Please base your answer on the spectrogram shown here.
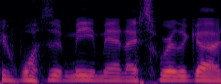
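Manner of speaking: ordinary talk, nothing marked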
